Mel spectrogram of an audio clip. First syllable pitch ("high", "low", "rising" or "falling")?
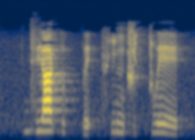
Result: high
